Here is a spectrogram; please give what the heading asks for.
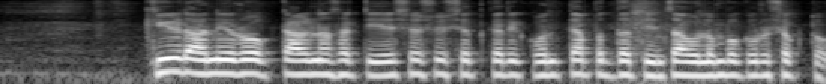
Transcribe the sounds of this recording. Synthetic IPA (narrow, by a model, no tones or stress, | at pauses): kiːɽaɽ̃iɾoɡʈaɭɳjasaʈiːeɕəɕuɕet̪kaɾiːkoɳt̪japəd̪ʱːət̪int͡saəwləmbʱəkəɾuːɕəkt̪o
